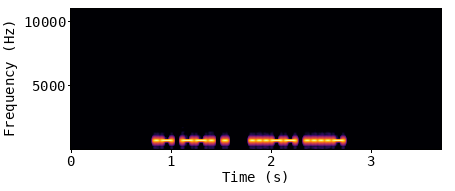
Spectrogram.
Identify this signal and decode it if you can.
Morse code, heard as a keyed tone, about 34 wpm, 700 Hz. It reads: AGE 34
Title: K1USN SST QSO Practice 35wpm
